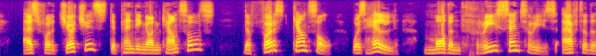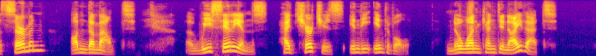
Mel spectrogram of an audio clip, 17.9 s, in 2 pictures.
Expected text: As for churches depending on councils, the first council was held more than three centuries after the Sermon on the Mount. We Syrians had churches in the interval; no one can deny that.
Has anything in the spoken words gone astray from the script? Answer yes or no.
no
